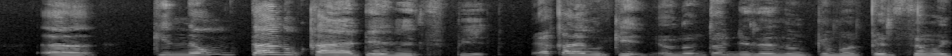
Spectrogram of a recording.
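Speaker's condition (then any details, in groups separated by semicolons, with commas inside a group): Paralysis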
